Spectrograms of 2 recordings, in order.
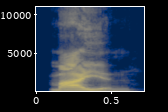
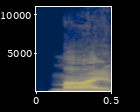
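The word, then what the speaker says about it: Miyan: about how do you say William's first name Mayan Mayan okay yeah and here's the thing we know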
